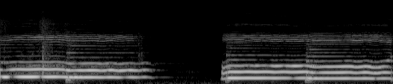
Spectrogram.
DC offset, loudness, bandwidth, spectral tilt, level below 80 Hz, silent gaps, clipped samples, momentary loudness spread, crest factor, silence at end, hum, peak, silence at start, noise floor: under 0.1%; -21 LUFS; 7.2 kHz; -6 dB/octave; -68 dBFS; none; under 0.1%; 8 LU; 12 dB; 0 s; none; -10 dBFS; 0 s; -64 dBFS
